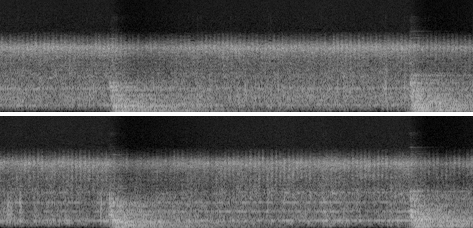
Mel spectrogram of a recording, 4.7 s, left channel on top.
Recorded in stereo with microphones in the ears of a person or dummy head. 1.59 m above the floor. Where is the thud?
40° right (ahead or behind), 1.6 m.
